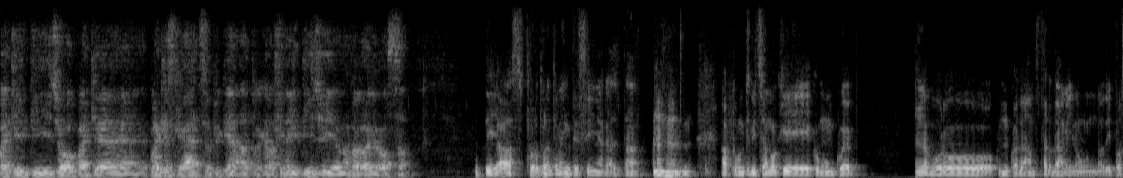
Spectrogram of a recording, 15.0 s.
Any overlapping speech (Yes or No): No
